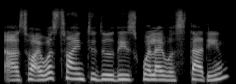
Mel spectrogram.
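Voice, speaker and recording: Talking fast in a slightly high voice, a forties-aged woman from Colombia with a Colombian Spanish accent chats about her business in an interview. She hesitates, using many fillers and restarting often, and the studio-quality recording has no room sound.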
